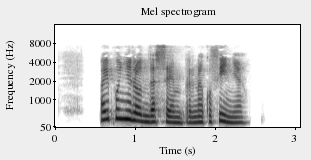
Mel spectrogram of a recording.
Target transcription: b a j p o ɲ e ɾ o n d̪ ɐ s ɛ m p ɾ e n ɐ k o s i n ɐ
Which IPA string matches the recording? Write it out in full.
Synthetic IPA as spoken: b a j p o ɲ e l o n d̪ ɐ s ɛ m p ɾ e n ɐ k o θ i ɲ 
